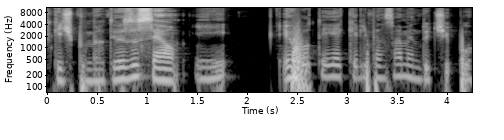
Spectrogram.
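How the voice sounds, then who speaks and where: A shrill man talks at a fairly slow pace in a dry, close sound with no echo. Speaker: solo podcaster. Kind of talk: personal monologue. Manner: deliberately lower, not forced pitch.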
